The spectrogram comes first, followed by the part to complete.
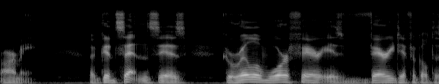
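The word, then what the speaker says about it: guerrilla: A good sentence is gorilla warfare is very difficult to stop because the fighters hide easily. A quick note on pronunciation for our listeners. It sounds exactly like the animal gorilla.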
